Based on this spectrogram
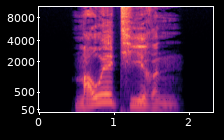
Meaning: dative plural of Maultier
- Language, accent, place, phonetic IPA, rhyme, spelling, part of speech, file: German, Germany, Berlin, [ˈmaʊ̯lˌtiːʁən], -aʊ̯ltiːʁən, Maultieren, noun, De-Maultieren.ogg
